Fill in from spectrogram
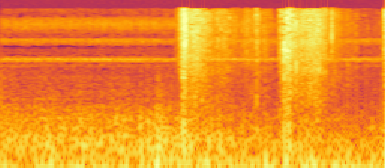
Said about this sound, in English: Footsteps crunched across the campsite so loud it sounded like a Neanderthal could have been dragging his club.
